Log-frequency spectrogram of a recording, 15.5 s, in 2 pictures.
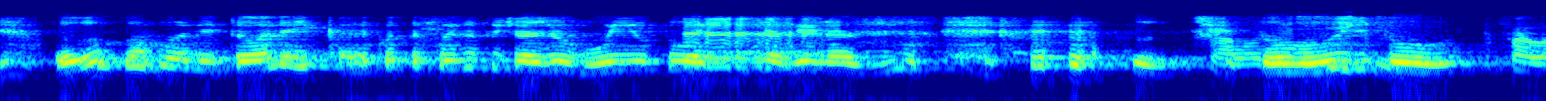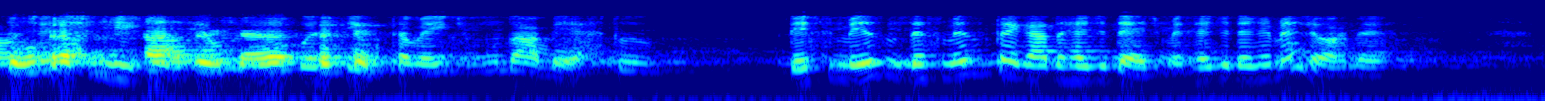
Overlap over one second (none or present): present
